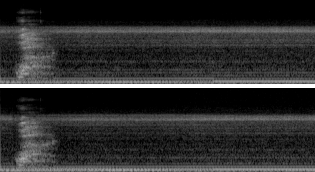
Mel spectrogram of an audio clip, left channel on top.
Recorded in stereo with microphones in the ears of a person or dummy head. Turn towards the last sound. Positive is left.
turn(degrees=10)  # may be behind; listen again after turning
